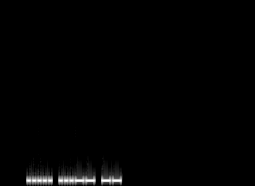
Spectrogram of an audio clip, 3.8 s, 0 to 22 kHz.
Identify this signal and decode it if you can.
Morse code, heard as a keyed tone, about 29 wpm, 700 Hz. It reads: 53M
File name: Speed-Racing - Three Letter-Number Combinations - 25wpm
